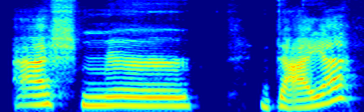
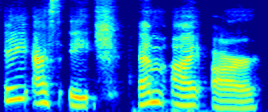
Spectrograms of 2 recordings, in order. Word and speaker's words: Ashmirdhaya: Ashmir Daya. It's Ashmirdhaya.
